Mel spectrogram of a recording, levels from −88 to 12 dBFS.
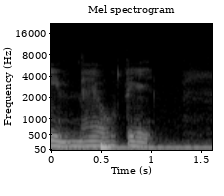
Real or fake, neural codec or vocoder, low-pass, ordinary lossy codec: real; none; 19.8 kHz; none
